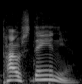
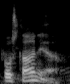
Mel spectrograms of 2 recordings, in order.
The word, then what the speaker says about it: Powstanie: He said Paustania. No, that's what he normally says. But he said Postania.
